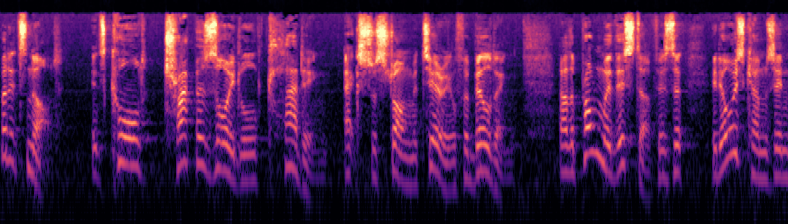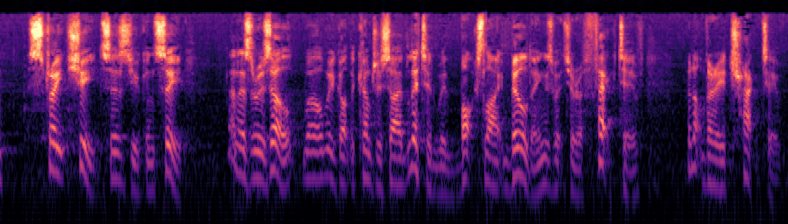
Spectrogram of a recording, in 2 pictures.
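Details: Adult male presenter; normal speech.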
